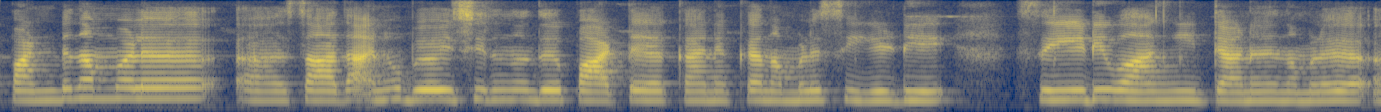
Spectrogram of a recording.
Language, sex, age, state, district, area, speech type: Malayalam, female, 30-45, Kerala, Palakkad, urban, spontaneous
